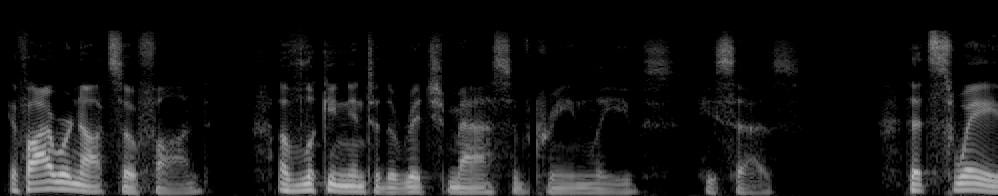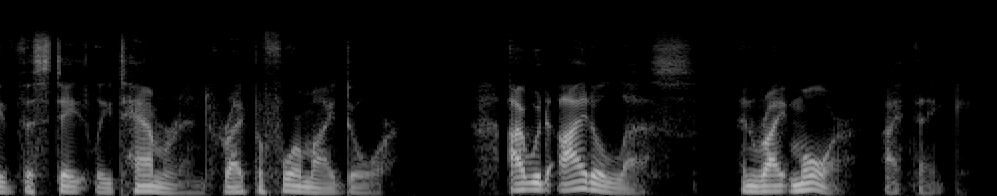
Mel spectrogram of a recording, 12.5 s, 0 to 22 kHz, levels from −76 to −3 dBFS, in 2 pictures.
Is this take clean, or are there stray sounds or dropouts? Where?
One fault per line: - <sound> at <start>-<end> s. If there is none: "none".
none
